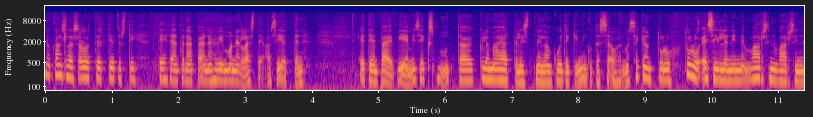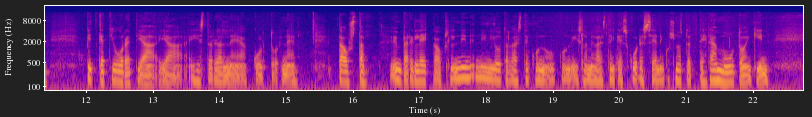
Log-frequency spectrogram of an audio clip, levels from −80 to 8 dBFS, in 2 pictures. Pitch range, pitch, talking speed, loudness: 135-170 Hz, 150 Hz, 145 wpm, -20 LUFS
